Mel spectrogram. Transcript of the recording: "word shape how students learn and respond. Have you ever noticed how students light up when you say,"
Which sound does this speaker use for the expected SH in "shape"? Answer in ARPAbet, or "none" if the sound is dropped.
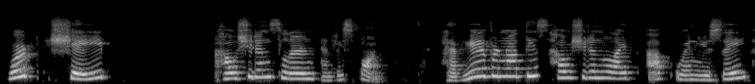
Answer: SH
